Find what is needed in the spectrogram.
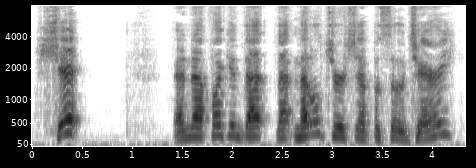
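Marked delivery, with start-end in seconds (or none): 0.0-0.5 exclaiming. Real, not acted. Recalling his slurring on a past episode.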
